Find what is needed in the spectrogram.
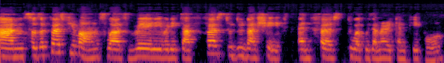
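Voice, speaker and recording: Speaking with a French accent, a woman keeps a moderate pace and a medium pitch with ordinary pitch variation. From France, Paris. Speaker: freelance business support provider. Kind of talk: casual interview.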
